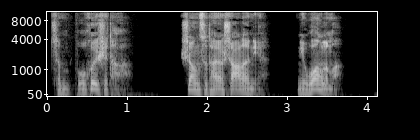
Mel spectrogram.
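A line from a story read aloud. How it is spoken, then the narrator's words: Deep, grave voice. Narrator (Chinese): 南离川沉声道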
